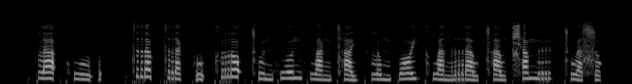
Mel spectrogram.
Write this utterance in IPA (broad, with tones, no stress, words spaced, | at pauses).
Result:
pla˦˥ʔkʰwu˨˩ʔ | tra˥˩p̚tra˨˩k̚ʔu˨˩ʔkʰrɔ˥˩ʔ tʰu˩˦nkwo˥˩nkwa˩˦ŋtʰa˩˦j pʰlo˨˩mpɔː˦˥jkʰwa˩˦nra˩˦w tʰa˨˩wt͡ɕʰa˥˩mrɯ˦˥k̚tʰu˩˦a̯ so˨˩k̚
